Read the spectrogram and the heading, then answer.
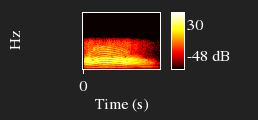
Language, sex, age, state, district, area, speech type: Maithili, female, 60+, Bihar, Sitamarhi, rural, conversation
